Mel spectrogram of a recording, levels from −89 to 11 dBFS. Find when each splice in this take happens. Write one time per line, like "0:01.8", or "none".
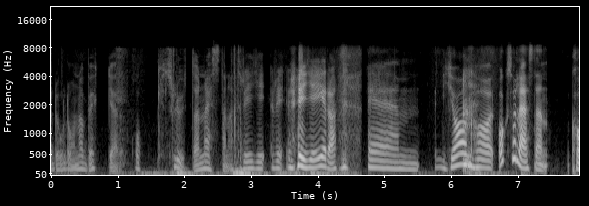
0:04.7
